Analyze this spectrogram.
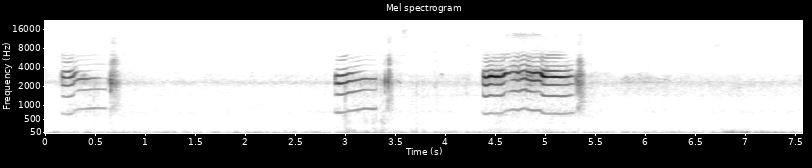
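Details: Sick rescued kitten with cat flu calling three times: two brief high mews, then a longer wavering, pained cry, separated by pauses of a couple of seconds, against a quiet room with a faint continuous whine.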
